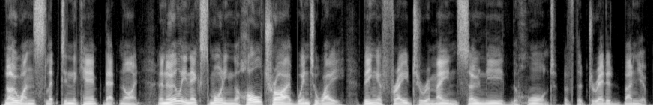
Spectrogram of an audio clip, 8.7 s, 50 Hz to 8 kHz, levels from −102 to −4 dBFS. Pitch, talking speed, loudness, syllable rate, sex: 105 Hz, 200 wpm, -17 LUFS, 4.9 syllables/s, male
